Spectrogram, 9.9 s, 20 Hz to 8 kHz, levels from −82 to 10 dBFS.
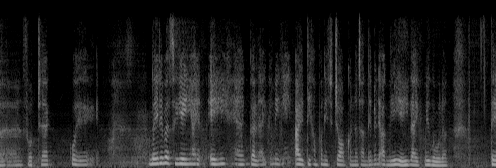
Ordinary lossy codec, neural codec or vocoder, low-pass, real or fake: none; codec, 16 kHz in and 24 kHz out, 0.6 kbps, FocalCodec, streaming, 4096 codes; 7.2 kHz; fake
